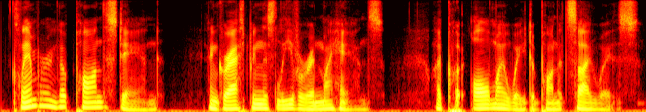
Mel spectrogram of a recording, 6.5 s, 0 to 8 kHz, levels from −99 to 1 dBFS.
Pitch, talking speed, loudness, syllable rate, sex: 100 Hz, 175 wpm, -20 LUFS, 5.2 syllables/s, male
